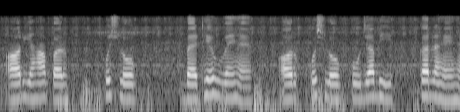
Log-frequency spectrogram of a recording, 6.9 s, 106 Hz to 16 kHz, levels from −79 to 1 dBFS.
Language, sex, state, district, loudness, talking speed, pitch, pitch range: Hindi, female, Uttar Pradesh, Lucknow, -18 LUFS, 140 wpm, 190 Hz, 185-205 Hz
